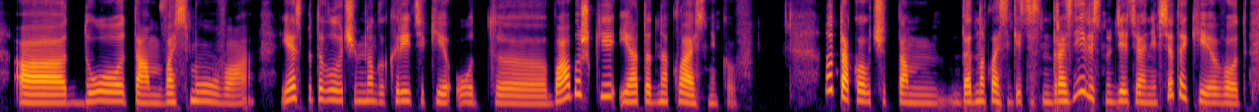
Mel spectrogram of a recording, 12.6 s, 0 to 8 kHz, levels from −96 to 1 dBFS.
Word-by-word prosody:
а, 175 -1 +6
до, 200 +4 -2
там, 175 -1 +1
8 190 -3 -1 0.3
я 235 +5 +2
испытывала 245 -3 -4
очень 205 -1 +3
много 205 -2 -8
критики 195 -2 -3
от, 180 -1 -9 0.2
э, 155 -2 -5
бабушки 305 - +3
и 200 - -5
от 195 0 0
одноклассников. 185 -3 -2 0.7
Ну, 455 - +3
такого 220 -8 +5
чё-то 205 - +2
там 170 -3 -3 0.2
Да, 190 - +2
одноклассники, 195 -2 -1
естественно, 185 0 -1
дразнились, 260 - +1
но 200 - -10
дети, 205 -1 0
они 175 -1 -4
все - - +5
такие 200 - -3
вот. 165 -2 -5
195 Hz, 140 wpm, -23 LUFS, 175-210 Hz, 0.7 s, а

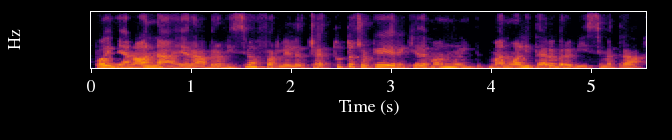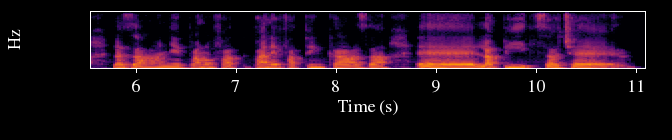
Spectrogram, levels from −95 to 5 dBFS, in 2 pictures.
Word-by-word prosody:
Poi, 225 +1 +6
mia 195 -3 +2
nonna 200 -3 +4
era 180 -2 0
bravissima 190 +9 -1
a - - +6
far 205 -9 -2
le 175 0 -1
la 175 -1 -3
cioè, 165 0 -4
tutto 275 +4 -1
ciò 255 -4 -2
che 265 -1 +4
richiede 215 +1 -2
manualit 215 0 +1
manualità 210 +1 +2
era 235 - +2
bravissima, 180 -3 -2
tra 160 -2 -2 0.3
lasagne, 170 -4 -3
pano 180 +4 -4
fat 180 -2 -7
pane 205 +1 -1
fatto 180 -1 -10
in 195 0 -1
casa, 155 -3 -3 0.3
ehm, 155 -2 +4
la 190 - +3
pizza, 185 -4 -2
cioè 170 - -2
185 Hz, 160 wpm, -26 LUFS, 170-210 Hz, 0.3 s, Poi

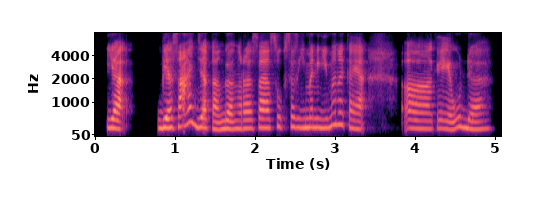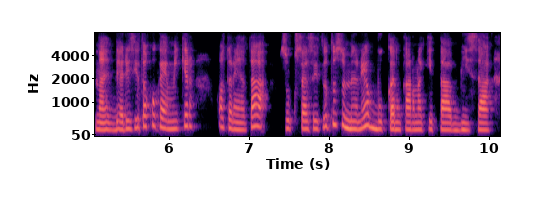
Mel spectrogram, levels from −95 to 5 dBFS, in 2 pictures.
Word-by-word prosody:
ya 250 -2 +7 0.5
biasa 285 +9 +6
aja 270 -2 +4
Kak, 215 -1 +2
nggak 225 -1 +3
ngerasa 240 +2 +3
sukses 285 0 -3
gimana-gimana, 265 +6 0
kayak, 230 -7 +1 0.5
eee, 230 -2 +2
kayak 235 -1 -1
yaudah. 230 -5 -1 0.3
Nah, 200 0 0
dari 215 +3 -3
situ 255 +4 -7
aku 300 +2 -3
kayak 255 -5 -1
mikir, 225 +8 -3 0.4
oh 275 - -4
ternyata 240 +6 -1 0.2
sukses 230 -1 -4
itu 280 +7 -7
tuh 350 - -3
sebenarnya 260 -3 0
bukan 215 -1 -1
karena 205 -1 -3
kita 205 -2 -2
bisa, 200 +1 -2
235 Hz, 165 wpm, -24 LUFS, 215-270 Hz, 0.5 s, ya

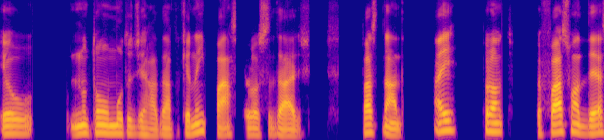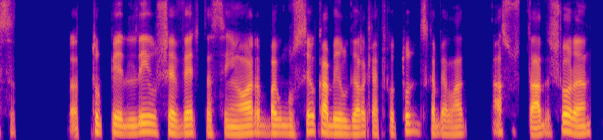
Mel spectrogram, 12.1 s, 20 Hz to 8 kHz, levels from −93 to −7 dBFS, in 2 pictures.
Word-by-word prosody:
eu 115 0 +1 0.4
não 120 +3 +2
tomo 125 +1 +2
multa 115 -1 +1
de 105 0 -5
radar, 95 0 -2
porque 100 - -5
eu 110 - +1
nem 135 +4 +2
passo 95 +4 +2
a - - -7
velocidade, 95 -1 0 0.5
faço 125 0 +4
nada. 95 -1 +4 0.3
Aí, 155 +3 +5 0.3
pronto, 140 -2 +3 0.2
eu - - -5
faço 135 +1 +6
uma 135 - +5
dessa, 115 +1 +1 0.5
atropelei 125 +2 -1
o 135 - -1
Chevette 120 0 +1
da 115 - -3
senhora, 110 +2 0
baguncei 115 +1 -1
o - - -1
cabelo 115 -4 +3
dela, 110 +2 +1
que - - -7
ela 110 - -3
ficou 115 0 -8
toda 140 0 -3
descabelada, 110 -3 -4 0.3
assustada, - - -1
chorando. 120 -5 +2
115 Hz, 180 wpm, -24 LUFS, 110-130 Hz, 0.5 s, faço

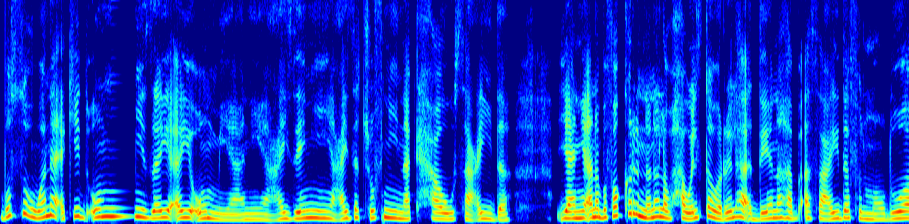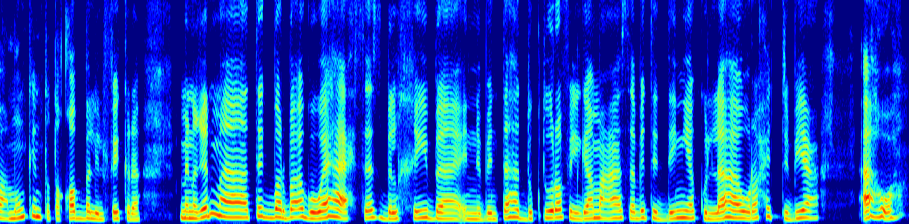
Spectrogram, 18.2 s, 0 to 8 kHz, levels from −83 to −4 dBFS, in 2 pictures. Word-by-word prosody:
بُص، 310 - -5
هو 260 -9 +1
أنا 320 +4 +3
أكيد 265 +2 -3
أمّي 295 0 +2
زي 245 +2 +1
أي 245 +1 +1
أم 225 -3 -1
يعني 185 +1 -7
عايزاني 225 +5 0
عايزة 230 +7 -4
تشوفني 255 -1 -1
ناجحة 215 0 -4
وسعيدة. 205 -2 -5 0.5
يعني 240 +2 +2
أنا 275 - +4
بافكّر 320 +9 0
إن 290 -6 +6
أنا 270 +4 +2
لو 255 -4 +2
حاولت 235 +4 -2
أورّي 230 -4 +2
لها 265 0 0
قد 200 +1 -7
إيه 220 - +1
أنا 245 -1 -2
هابقى 220 +1 -5
سعيدة 225 +3 -2
في 235 - -16
الموضوع، 215 +3 -1
ممكن 280 +6 +1
تتقبَّل 230 -1 -1
الفكرة 200 0 -2 0.4
من 235 -1 +2
غير 280 +6 +5
ما 265 -3 +5
تكبر 270 -1 0
بقى 275 +3 +2
جوّاها 245 +5 +5
إحساس 250 +3 -3
بالخيبة 235 +2 -1 0.2
إن 205 -1 -4
بنتها 210 +7 -1
الدكتورة 245 +3 +1
في 240 -5 -4
الجامعة 230 +2 0
سابت 245 0 -4
الدنيا 235 +4 +1
كُلّها 230 +2 +2
وراحت 240 +5 -1
تبيع 240 +3 -1 0.4
قهوة. 270 -5 +4
240 Hz, 170 wpm, -24 LUFS, 215-260 Hz, 0.5 s, إن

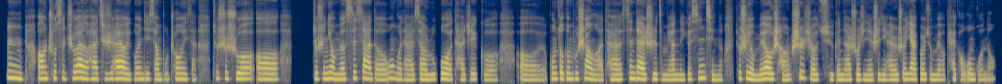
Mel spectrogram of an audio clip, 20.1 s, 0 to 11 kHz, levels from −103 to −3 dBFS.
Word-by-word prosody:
嗯， 250 -3 +3 0.3
呃， 230 0 +4
除 250 +2 -1
此 240 0 -4
之 230 +3 -3
外 250 0 +6
的 225 -1 +3
话， 220 0 +2
其 215 0 -5
实 230 - 0
还 230 0 +4
有 225 -1 +7
一 205 - 0
个 215 +1 -4
问 220 0 +1
题 215 0 -1
想 205 -1 -1
补 205 +1 -8
充 215 +1 0
一 - - 0
下。 200 -1 -9 0.3
就 240 - -4
是 235 0 -2
说， 220 -1 +2
呃， 210 -1 +2 0.7
就 230 - 0
是 225 0 -2
你 225 +1 +3
有 230 -1 +5
没 205 -1 +1
有 210 - +3
私 225 +4 -3
下 235 -1 +3
地 200 -1 -2
问 240 +2 -1
过 210 -2 -1
她？ 195 -1 -2
像 200 0 +1
如 195 +1 0
果 210 -1 +3
她 200 0 -4
这 205 0 -2
个， 190 -2 -6 0.4
呃， 185 0 -4
工 220 +1 0
作 225 -1 +3
跟 225 0 +2
不 225 +1 -1
上 225 -3 +3
啊， 190 - -3
她 200 0 -1
现 215 +3 0
在 225 -2 +5
是 210 0 0
怎 200 -2 -8
么 190 0 -2
样 195 0 -1
的 195 - -2
一 190 - -5
个 210 +2 -2
心 245 +4 +1
情 200 -6 -3
呢？ 185 0 -4 0.2
就 245 - -2
是 240 +1 0
有 215 -3 +5
没 190 0 0
有 220 0 +6
尝 190 -2 -1
试 260 +5 0
着 210 -4 0
去 195 +1 -6
跟 195 0 -1
她 195 0 0
说 200 0 0
这 195 0 -6
件 190 +1 -1
事 200 0 -2
情， 195 0 -1
还 190 0 -1
是 190 - +1
说 210 +1 -1
压 205 0 +3
根 205 +1 0
儿 - - +3
就 205 0 -5
没 195 0 0
有 190 +1 -5
开 205 +1 -5
口 200 -1 -6
问 205 -1 -1
过 195 -1 -7
呢？ 205 +3 -9
210 Hz, 280 characters per minute, -21 LUFS, 195-225 Hz, 0.7 s, 有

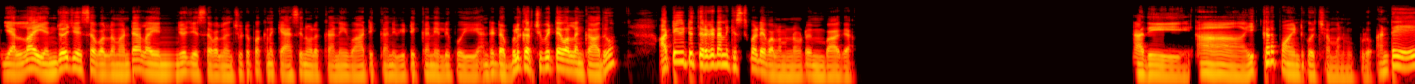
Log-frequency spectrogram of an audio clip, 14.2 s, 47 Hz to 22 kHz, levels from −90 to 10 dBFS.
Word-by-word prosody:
ఎలా 105 +3 +3
ఎంజాయ్ 155 +10 +2
చేసేవాళ్ళం 105 -7 0
అంటే 105 - 0
అలా 115 - +2
ఎంజాయ్ 100 +3 -4
చేసేవాళ్ళం. 95 -2 -4
చుట్టుపక్కల 105 - -7
కాసినోలకి 95 0 -3
కానీ, 95 0 -4
వాటికి 95 +3 -5
కానీ, 95 0 -6
వీటికి 95 +2 -7
కానీ 100 -1 -4
వెళ్ళిపోయి, 90 -1 -6
అంటే 115 +3 -2
డబ్బులు 170 - +1
ఖర్చుపెట్టే 165 -1 +3
వాళ్ళం 120 -4 +1
కాదు. 100 - 0 0.5
అటు 245 - +3
ఇటు 230 -1 +2
తిరగడానికిష్టపడేవాళ్ళం 170 - +3
అన్నమాట 90 +1 -7
మేము 90 - -8
బాగా. 90 0 -3 2.9
అది. 100 -1 +2 0.4
ఆ! - - +4 0.5
ఇక్కడ 235 - +1
పాయింట్‌కొచ్చాం 95 -3 -3
మనం 80 - -11
ఇప్పుడు. 75 - -11
అంటే 175 +10 +1
100 Hz, 140 wpm, -25 LUFS, 95-130 Hz, 2.9 s, ఆ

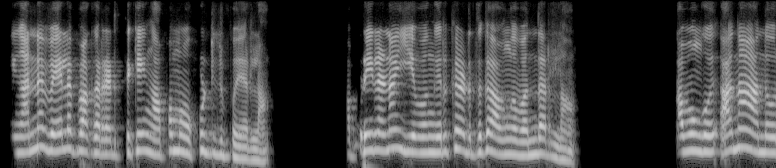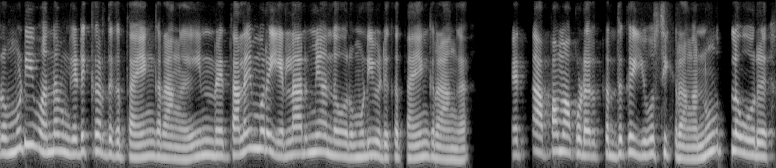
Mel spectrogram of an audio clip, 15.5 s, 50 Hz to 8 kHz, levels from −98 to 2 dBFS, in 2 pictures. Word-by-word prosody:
எங்க 245 0 +1
அண்ணன் 310 +3 +1
வேலை 280 +3 +4
பார்க்குற 240 -4 +3
இடத்துக்கே 245 +6 0
எங்க 225 -5 +1
அப்பா 210 +6 -5
அம்மாவ 250 -4 0
கூட்டிட்டு 235 -7 -4
போயிர்லாம், 145 -6 -2 0.8
அப்பிடி 260 - +1
இல்லன்னா 275 +2 +4 0.2
இவுங்க 245 0 0
இருக்கிற 260 +4 +1
இடத்துக்கு 245 +3 -1
அவுங்க 220 -1 -1
வந்துர்லாம், 200 -10 -2 1.1
அவுங்க 260 0 +1 0.2
ஆனா 295 +4 +2
அந்த 250 -1 -1
ஒரு 230 - 0
முடிவு 350 +3 +1
வந்து 255 +2 +1
அவுங்க 240 -3 -1
எடுக்கிறதுக்கு 250 -4 -2
தயங்குறாங்க, 180 -3 0 0.2
இன்றைய 205 -1 -1
தலைமுறை 280 +3 +2
எல்லாருமே 225 +5 +1
அந்த 205 -3 0
ஒரு 180 - -2
முடிவு 200 +2 0
எடுக்க 180 +1 -3
தயங்குறாங்க, 170 -4 -1 0.5
பெத்த 215 0 -8
அப்பா, 245 +3 -4
அம்மா 255 -1 +3
கூட 220 - +2
இருக்கிறதுக்கு 220 +4 -2
யோசிக்கிறாங்க, 195 -8 -2
நூத்தில 270 +2 -1
ஒரு 200 -2 +1
230 Hz, 160 wpm, -23 LUFS, 195-260 Hz, 1.1 s, வேலை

